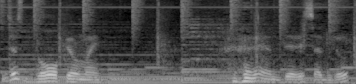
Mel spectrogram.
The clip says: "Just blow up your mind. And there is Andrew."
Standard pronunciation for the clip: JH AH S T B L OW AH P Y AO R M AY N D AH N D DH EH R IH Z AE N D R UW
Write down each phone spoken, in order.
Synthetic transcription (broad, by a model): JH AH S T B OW AH P Y AO R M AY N AH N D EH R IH S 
